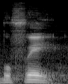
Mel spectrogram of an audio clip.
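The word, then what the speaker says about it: buffet: weഫല andഗ്മീറ്സ് at ദവെഡിങ് ബഫേ ഭക്ഷണവുമായി ബന്ധപ്പെട്ട അർത്ഥം വരുമ്പോൾ ഈ വാക്കി ഉച്ചാരണം ബുഫേ എന്നാണ് ബി യു ഡബിൾ എഫ്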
